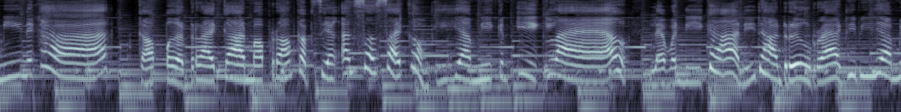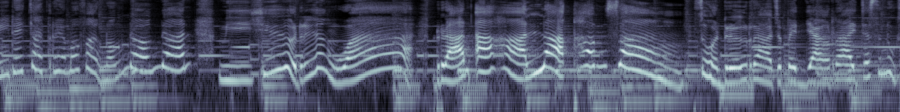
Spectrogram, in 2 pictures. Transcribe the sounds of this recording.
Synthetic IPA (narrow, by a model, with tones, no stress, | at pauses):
miː˧na˦˥kʰa˦˥kɔː˥˩pɤː˨˩t̪̚ɾaː˧jkaː˧nmaː˧pʰɾɔː˦˥mka˨˩p̚si˨˩˦əŋʔa˧nso˨˩t̪̚sa˩˦jkʰɔː˩˦ŋpʰiː˥˩ja˧˩miː˧ka˧nʔiː˨˩k̚lɛː˦wlɛ˦˥wa˧nːiː˦˥kʰa˥˩ni˦˥t̪ʰaː˧nɾɯ˥˩əŋɾɛː˥˩k̚t̪ʰiː˥˩pʰiː˧˥ja˧˩miː˧˥˩daː˥˩jt͡ɕa˨˩t̪ːɾi˧əmːaː˧fa˨˩ŋ̚nɔː˦˥ŋnɔː˦˥ŋna˦˥n | miː˧t͡ɕʰɯː˥˩ɾɯ˥˩əŋwaː˥˩ | ɾaː˦˥nʔaː˧haː˩˦nla˨˩kʰːa˧msa˨˩ŋ | su˨˩ənɾɯ˥˩əŋɾaː˧wt͡ɕa˨˩pe˧njaː˨˩ŋɾa˧jt͡ɕa˨˩ʔsa˧nu˨˩k̚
